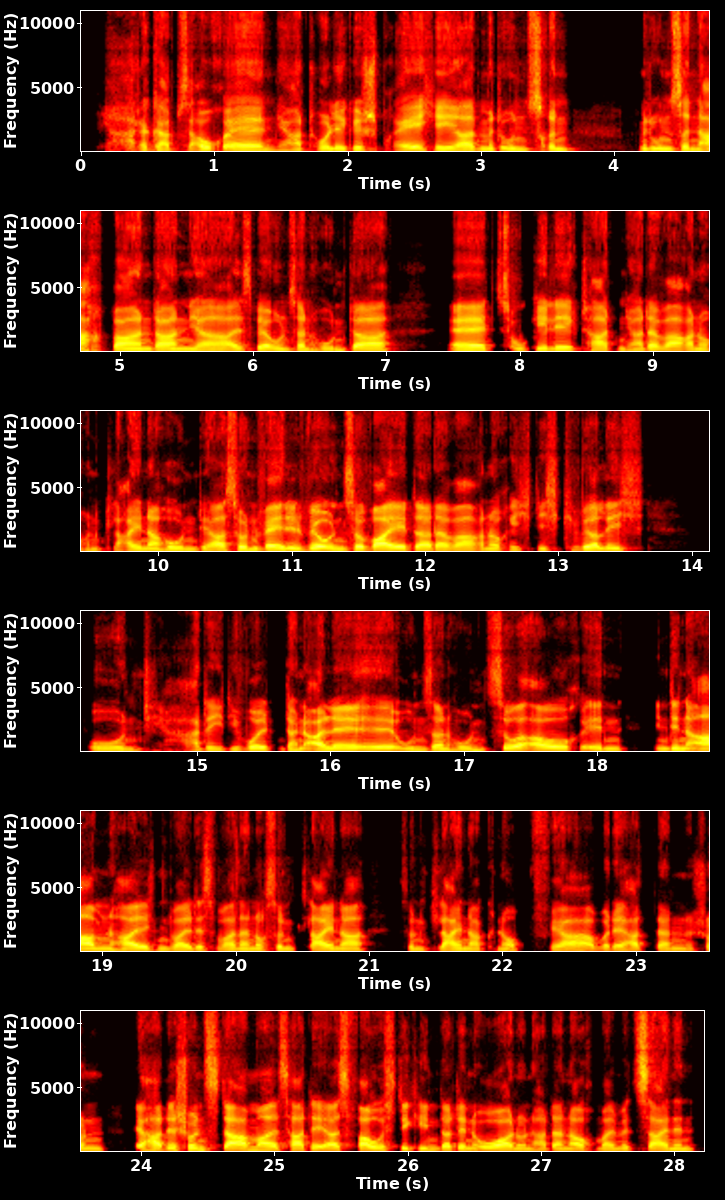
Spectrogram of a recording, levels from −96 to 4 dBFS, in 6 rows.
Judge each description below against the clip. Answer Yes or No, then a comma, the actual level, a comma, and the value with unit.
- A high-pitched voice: No, medium, 140 Hz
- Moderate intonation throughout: No, narrow, 1.9 semitones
